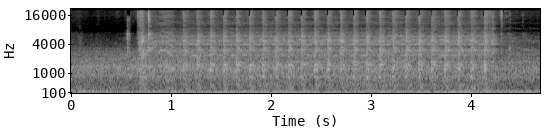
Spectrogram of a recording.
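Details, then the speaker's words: 2007 Hummer H3 after replacing the rear portion of the ignition switch and cleaning contacts, passlock light on then off: starter cranks at an even beat for several seconds but never fires; cranks, no start, fuel pump relay swap next. "again, still doesn't start."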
